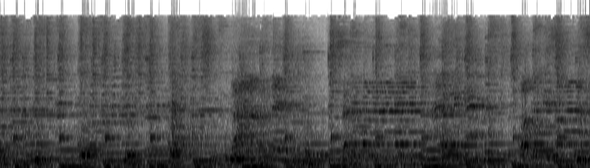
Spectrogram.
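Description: Loud live Latin dance band music through the PA, with congas, drum kit and keyboards over a steady bass beat.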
